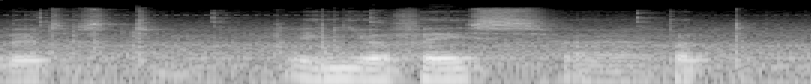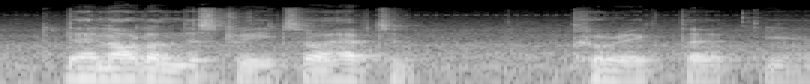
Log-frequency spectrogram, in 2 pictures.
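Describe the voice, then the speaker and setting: A man's fairly even intonation amid noticeable background noise. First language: not English (third language or later). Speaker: indie game developer. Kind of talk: casual video log with viewer Q&A. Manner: hesitant, many fillers and repeats.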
